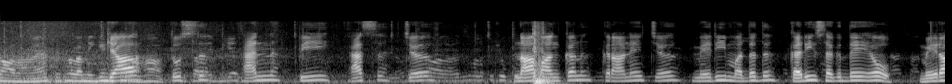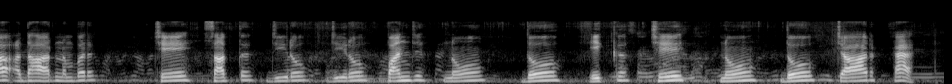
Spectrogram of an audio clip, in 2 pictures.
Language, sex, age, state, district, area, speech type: Dogri, male, 18-30, Jammu and Kashmir, Kathua, rural, read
